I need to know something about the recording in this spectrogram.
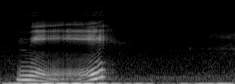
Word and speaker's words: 你: How do you pronounce this one? 你.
